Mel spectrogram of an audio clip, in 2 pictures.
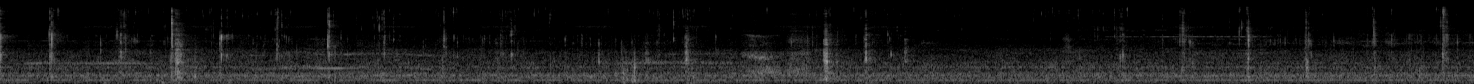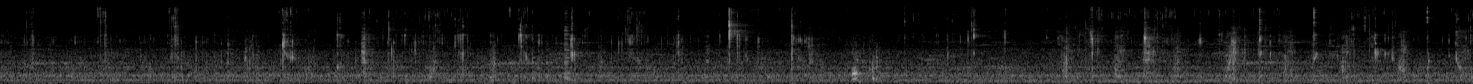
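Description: Close-miked chewing of rice and vegetable curry eaten by hand, with many short, sharp smacking clicks scattered throughout. A steady low hum runs underneath.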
